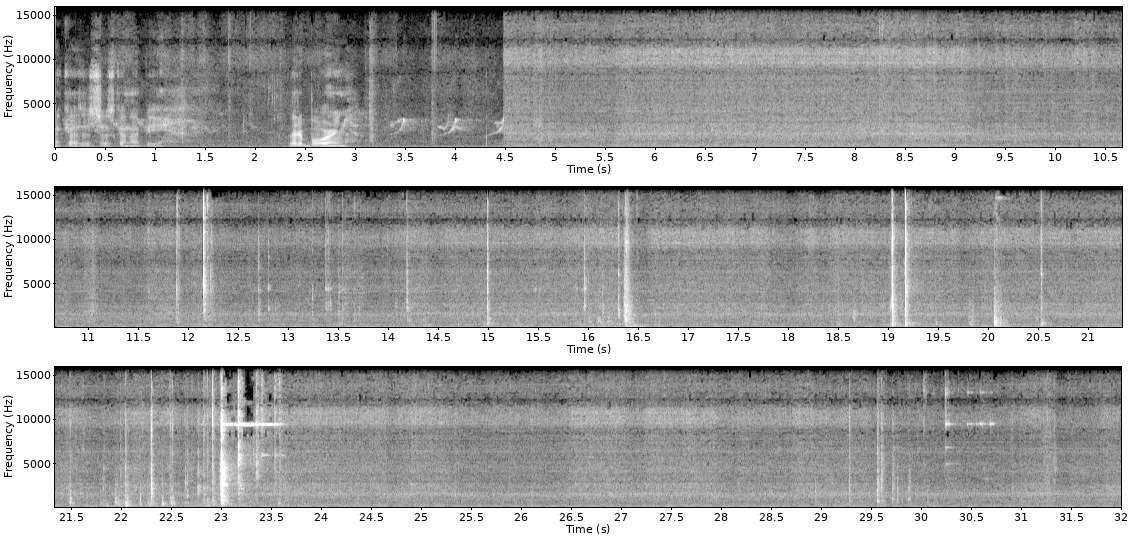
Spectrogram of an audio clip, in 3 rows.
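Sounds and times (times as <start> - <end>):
steady low hum: 0.0 - 32.0
metal tools clinking: 22.3 - 23.8.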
